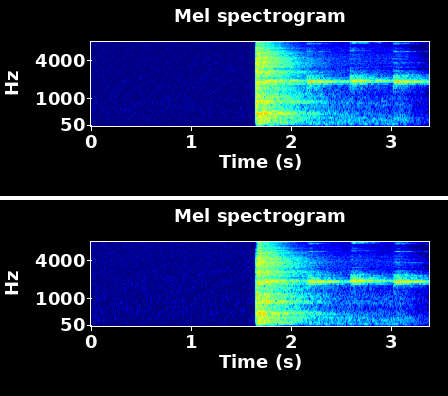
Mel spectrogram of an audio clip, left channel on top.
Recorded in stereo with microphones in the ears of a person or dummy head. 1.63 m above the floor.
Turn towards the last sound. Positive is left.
turn(degrees=85)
